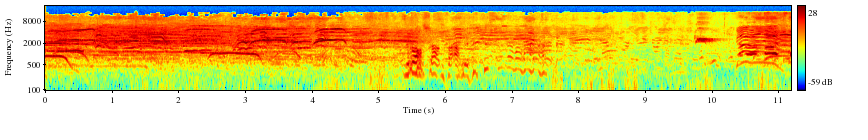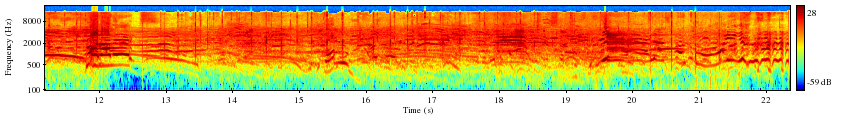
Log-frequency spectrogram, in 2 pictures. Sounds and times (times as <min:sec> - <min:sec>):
Outside, urban or manmade: 0:00.0 - 0:22.3.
